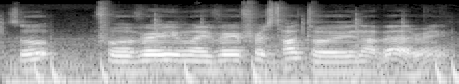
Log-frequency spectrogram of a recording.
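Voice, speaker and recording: Speaking at a normal speed in a flat, somewhat high voice, this toy figure reviewer rambles casually through his thoughts. His offhand, informal commentary plays with music running underneath.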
